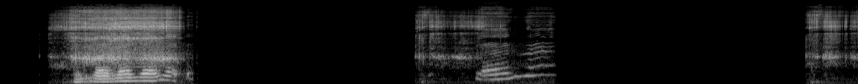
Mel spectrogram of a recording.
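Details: Adult woman snoring, said to happen all night long: loud, harsh, rattling snores with a rough fluttering tone, separated by several seconds of silence.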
